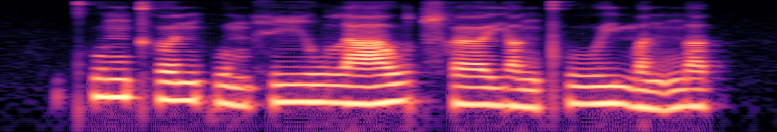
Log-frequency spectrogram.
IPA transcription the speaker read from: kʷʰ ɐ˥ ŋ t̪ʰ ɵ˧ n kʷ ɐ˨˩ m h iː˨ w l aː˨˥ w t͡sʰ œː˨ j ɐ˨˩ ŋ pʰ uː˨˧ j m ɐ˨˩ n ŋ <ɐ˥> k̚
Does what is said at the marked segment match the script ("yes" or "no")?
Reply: no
